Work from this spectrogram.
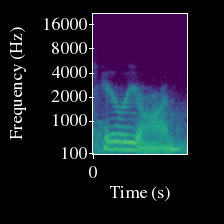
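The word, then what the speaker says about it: pterion: here is known as the Terry on and it's spelled with a pee like pterodactyl p te RI o n the Terry on so that's this little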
